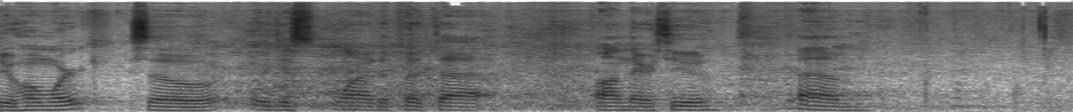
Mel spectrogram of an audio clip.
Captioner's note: laughther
